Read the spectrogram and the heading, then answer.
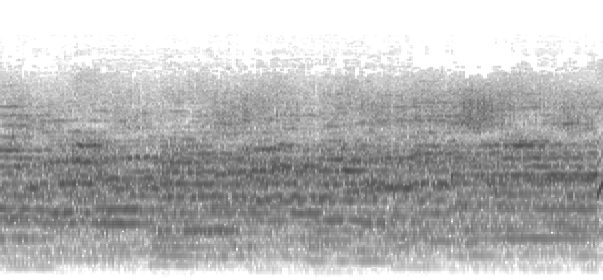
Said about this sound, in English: Holy! It sounds like somebody... Shut it off! I'll be done. Sure. The screams that Walker and his wife said they heard. And that record's what gave him the idea.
